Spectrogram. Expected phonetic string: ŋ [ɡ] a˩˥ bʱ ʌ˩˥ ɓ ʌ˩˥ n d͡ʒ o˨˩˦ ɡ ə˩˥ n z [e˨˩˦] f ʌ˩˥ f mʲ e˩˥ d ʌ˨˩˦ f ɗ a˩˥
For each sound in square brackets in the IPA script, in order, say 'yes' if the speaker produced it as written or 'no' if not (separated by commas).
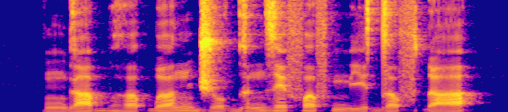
yes, no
